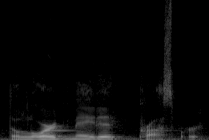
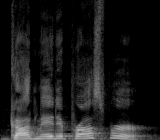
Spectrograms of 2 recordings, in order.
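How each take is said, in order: First: Soft and slow, almost to himself; hushed, slow setup line; quiet. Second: High, loud and slow; preacher's loud slow declaration; loud proclaiming. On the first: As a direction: drop the voice and slow down. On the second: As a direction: proclaim it to the room. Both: Shown as a demonstration.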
